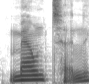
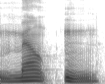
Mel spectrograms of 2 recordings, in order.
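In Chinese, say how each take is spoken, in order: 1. 中间的 t 清楚地发出来。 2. 中间的 t 被吞掉了。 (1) "我们会说mountain" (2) "当你念快的时候会变mountain"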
